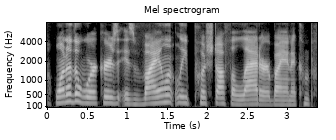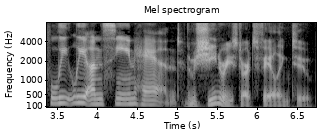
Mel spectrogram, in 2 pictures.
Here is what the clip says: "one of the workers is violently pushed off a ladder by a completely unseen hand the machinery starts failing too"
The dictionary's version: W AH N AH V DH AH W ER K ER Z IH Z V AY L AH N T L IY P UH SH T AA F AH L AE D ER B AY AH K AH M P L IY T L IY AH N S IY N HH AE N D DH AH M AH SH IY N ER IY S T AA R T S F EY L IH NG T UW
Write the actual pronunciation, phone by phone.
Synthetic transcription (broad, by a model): W AH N AH V DH AH W ER K ER Z IH Z V AY L AH N T L IY P UH SH T AA F AH L AE D ER B AY AH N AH M P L IY T L IY AH N S IY N HH AE N D DH AH M AH SH IY N ER IY S T AA R T S F EY L IH NG T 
